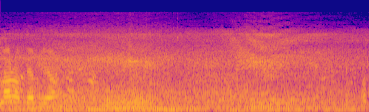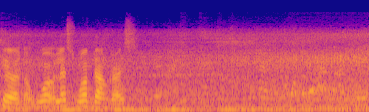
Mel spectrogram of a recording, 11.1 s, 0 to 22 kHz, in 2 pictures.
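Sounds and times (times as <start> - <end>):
faint voices: 0.0 - 3.3, 4.4 - 11.0
passing traffic hum: 0.0 - 11.0.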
